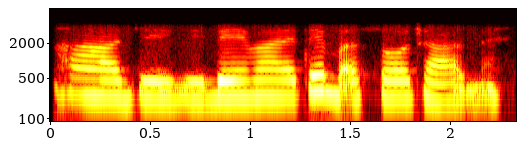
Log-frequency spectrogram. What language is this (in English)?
Sindhi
